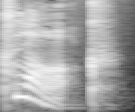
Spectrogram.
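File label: "clerk", British English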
